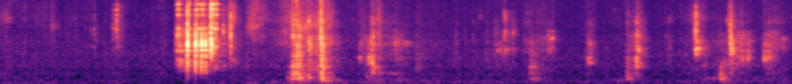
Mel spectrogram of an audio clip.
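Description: Metal hand tools clinking and knocking against engine parts. A loud metallic clatter comes about a second in, followed by scattered light clinks and knocks.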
